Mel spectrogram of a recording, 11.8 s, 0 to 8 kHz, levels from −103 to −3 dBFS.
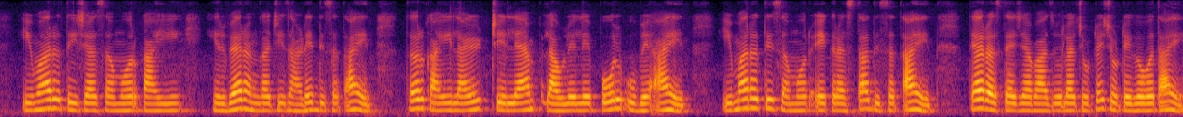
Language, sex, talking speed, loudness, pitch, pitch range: Awadhi, female, 145 wpm, -23 LUFS, 180 Hz, 175-195 Hz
